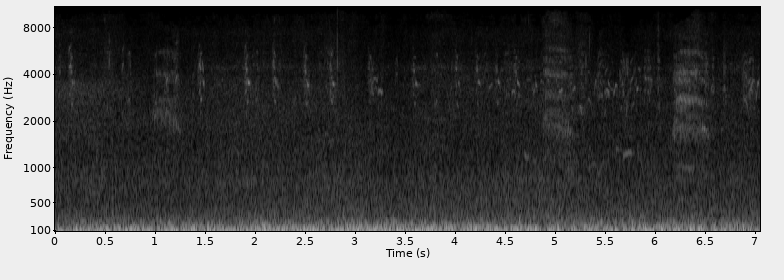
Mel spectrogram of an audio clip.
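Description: Birds calling: a harsh, cawing call about a second in and two more near the end, with short high chirps in between. A steady low rumble runs underneath.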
